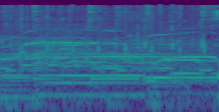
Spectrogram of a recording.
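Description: A live band playing on stage through the sound system, heard from among the audience, with long held notes over a steady accompaniment.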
